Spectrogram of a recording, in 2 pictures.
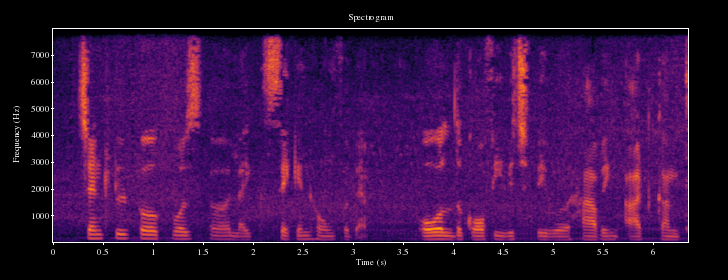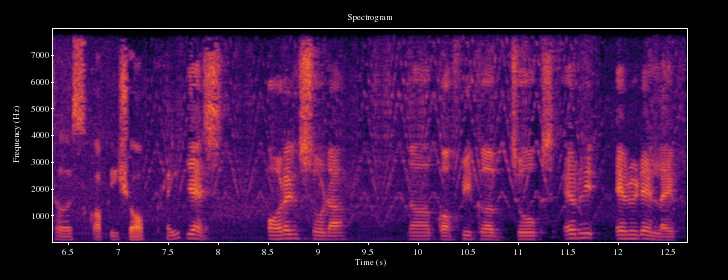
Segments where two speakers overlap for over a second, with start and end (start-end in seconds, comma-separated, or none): none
